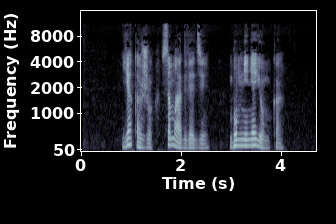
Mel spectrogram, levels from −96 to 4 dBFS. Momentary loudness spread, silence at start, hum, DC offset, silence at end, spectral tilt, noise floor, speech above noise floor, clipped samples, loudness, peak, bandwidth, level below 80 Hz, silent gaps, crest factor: 15 LU; 0.85 s; none; under 0.1%; 0.65 s; -3.5 dB/octave; -76 dBFS; 49 dB; under 0.1%; -26 LUFS; -4 dBFS; 11.5 kHz; -64 dBFS; none; 24 dB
